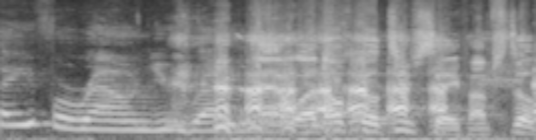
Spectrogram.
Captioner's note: laughter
